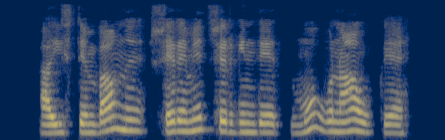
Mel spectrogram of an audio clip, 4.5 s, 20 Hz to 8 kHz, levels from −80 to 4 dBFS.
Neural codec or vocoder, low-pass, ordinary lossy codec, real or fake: none; 7.2 kHz; AAC, 32 kbps; real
